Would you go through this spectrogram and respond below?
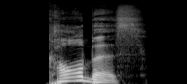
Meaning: genitive singular of Korb
- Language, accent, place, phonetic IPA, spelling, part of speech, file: German, Germany, Berlin, [ˈkɔʁbəs], Korbes, noun, De-Korbes.ogg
